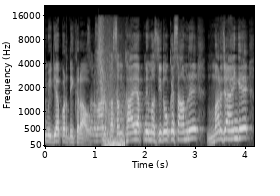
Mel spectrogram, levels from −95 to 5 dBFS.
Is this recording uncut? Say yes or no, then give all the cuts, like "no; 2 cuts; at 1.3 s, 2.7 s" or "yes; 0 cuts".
no; 1 cut; at 1.0 s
